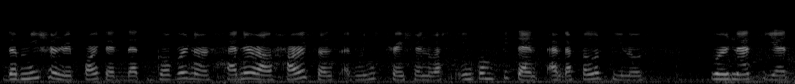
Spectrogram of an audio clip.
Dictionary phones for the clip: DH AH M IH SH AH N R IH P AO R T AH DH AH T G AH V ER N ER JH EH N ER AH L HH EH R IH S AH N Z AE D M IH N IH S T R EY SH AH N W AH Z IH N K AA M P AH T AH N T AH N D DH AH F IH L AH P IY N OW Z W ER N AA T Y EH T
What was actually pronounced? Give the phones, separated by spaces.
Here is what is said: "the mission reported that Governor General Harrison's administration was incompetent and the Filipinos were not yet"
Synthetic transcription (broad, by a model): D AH M IH SH AH N R IH P AO R T AH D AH T G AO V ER N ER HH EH N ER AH L HH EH R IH S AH N S AE D M IH N IH S T R EY SH AH N W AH S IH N K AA M P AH T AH N T AH N D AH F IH L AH P IY N OW S W ER N AA T Y EH T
